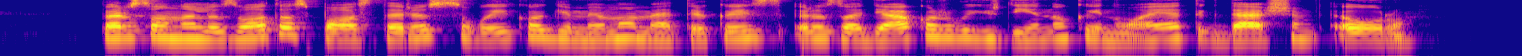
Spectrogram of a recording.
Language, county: Lithuanian, Kaunas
